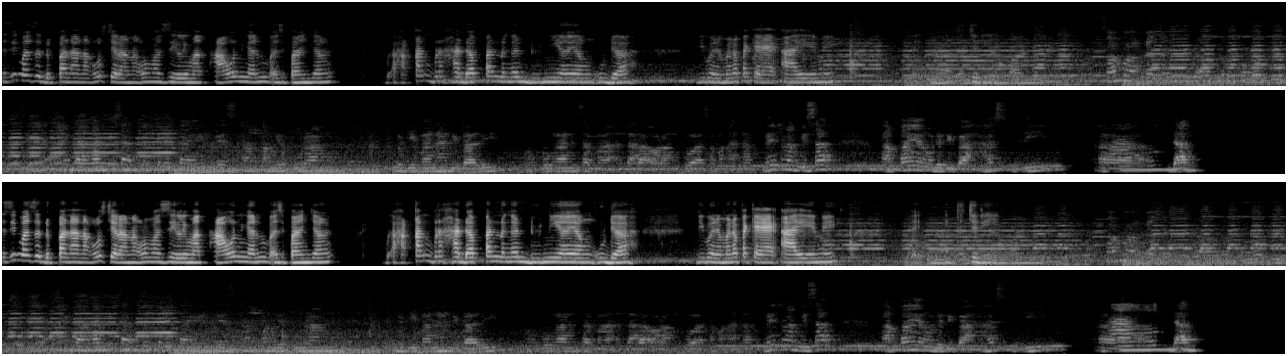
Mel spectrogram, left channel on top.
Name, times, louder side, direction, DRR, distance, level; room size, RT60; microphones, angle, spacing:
voice 1, 0.0-3.3 3.8-6.6 6.9-8.4 9.1-10.0 23.9-24.8, right 8 dB, 85° right, 0.4 m, -26 dB
sound 1, 4.3-23.4, left 1 dB, 80° left, 1.5 m, -42 dB
Motor vehicle (road), 7.0-17.5, right 1 dB, ahead, 0.9 m, -39 dB
Thunder / Rain, 7.8-20.7, right 2 dB, 25° right, 0.5 m, -43 dB
voice 2, 9.2-10.6 11.0-16.3 16.7-23.4 23.8-24.8, left 1 dB, 65° left, 1.4 m, -38 dB
6.2 x 2.3 x 2.9 m
head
